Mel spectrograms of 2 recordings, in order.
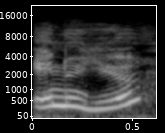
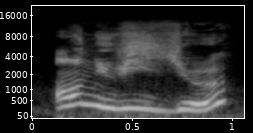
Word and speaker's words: ennuyeux: presque presque exactement ça mais je sais que c'est un mot assez difficile à prononcer même pour les gens qui parlent déjà très bien français c'est ennuyeux ennuyeux ennuyeuse ennuyeuse très bien et tu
